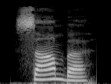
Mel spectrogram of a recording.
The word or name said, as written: samba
